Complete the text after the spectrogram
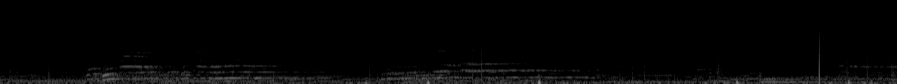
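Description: A woman sings close by.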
